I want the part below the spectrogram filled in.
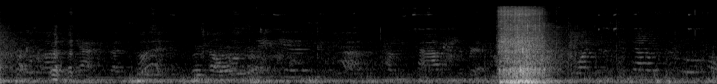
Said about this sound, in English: Let's go ahead and pick up a rising trot.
